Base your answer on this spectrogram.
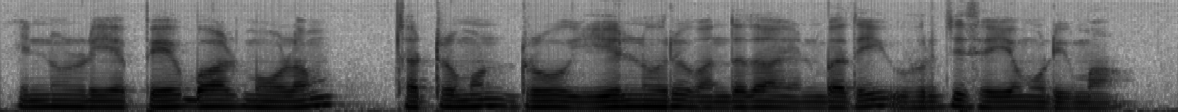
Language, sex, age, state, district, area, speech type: Tamil, male, 18-30, Tamil Nadu, Coimbatore, rural, read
